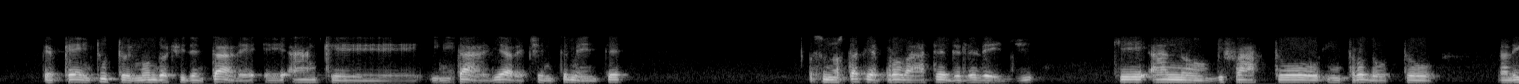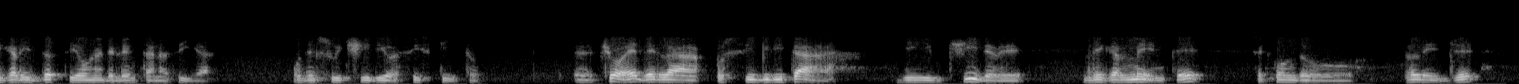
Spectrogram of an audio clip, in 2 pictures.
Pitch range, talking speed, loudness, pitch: 95-115 Hz, 75 wpm, -22 LUFS, 105 Hz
